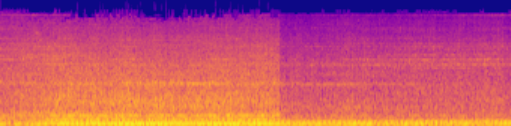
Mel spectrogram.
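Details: DSM Talon after a new head gasket and transmission rebuild, running about ten minutes: smooth even low rumble settling to a lower steady idle with no misses or knocks; normal running.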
